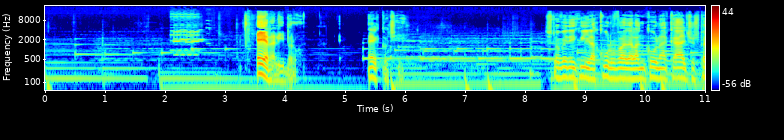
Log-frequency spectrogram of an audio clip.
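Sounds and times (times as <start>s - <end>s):
telephone ringing with an incoming call: 2.1s - 3.1s
speech: 3.6s - 4.3s, 5.4s - 6.1s, 8.4s - 10.9s.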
